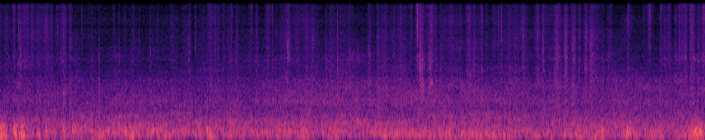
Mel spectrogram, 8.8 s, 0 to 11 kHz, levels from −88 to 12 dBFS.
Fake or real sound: fake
